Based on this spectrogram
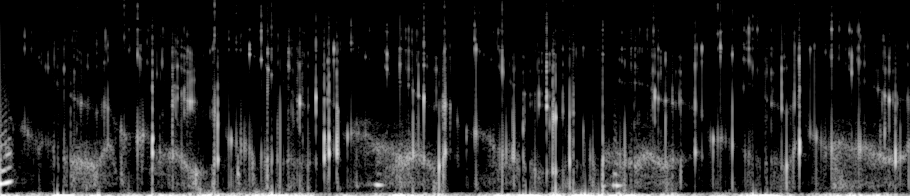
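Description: Someone chewing food, with many moist clicks and crunchy snaps in a dense, irregular rhythm. It stays loud and steady throughout.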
